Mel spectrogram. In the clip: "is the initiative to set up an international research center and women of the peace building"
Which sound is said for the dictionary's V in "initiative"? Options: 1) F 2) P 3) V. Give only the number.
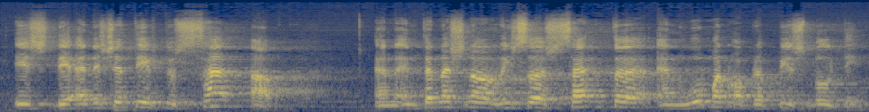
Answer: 1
